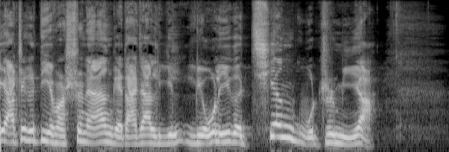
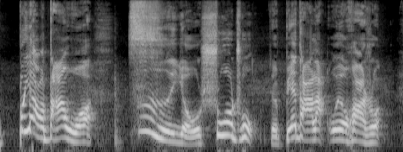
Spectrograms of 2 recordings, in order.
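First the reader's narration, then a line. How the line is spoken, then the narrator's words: Desperate shout. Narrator (Chinese): 眼看这棍子就要落下来了，林冲大喊一句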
